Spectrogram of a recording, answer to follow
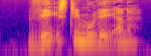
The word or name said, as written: vestimulerende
